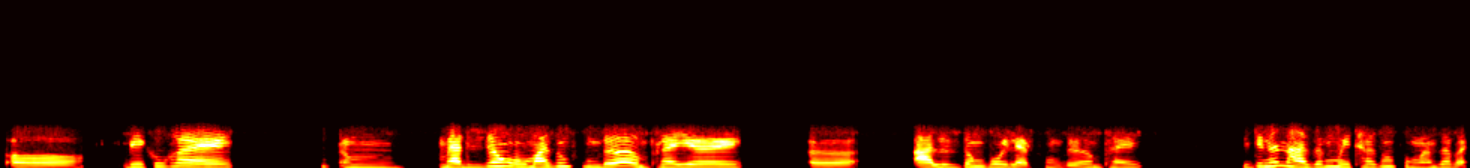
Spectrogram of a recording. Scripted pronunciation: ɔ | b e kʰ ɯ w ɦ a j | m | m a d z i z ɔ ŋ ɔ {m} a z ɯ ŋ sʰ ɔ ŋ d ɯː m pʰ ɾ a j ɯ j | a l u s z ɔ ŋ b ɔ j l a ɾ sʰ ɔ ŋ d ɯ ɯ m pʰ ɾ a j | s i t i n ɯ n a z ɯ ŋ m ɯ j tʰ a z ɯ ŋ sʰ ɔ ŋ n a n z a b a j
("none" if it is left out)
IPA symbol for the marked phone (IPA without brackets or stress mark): m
